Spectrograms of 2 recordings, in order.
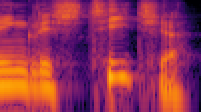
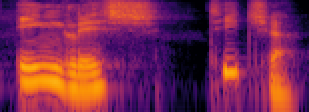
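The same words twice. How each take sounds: First: The stress is on the second word, teacher. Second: The stress is on the first word, English. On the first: A teacher who comes from England. "if the person is from England" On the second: Someone who teaches the English language. "a person who teaches English is an English teacher"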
